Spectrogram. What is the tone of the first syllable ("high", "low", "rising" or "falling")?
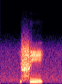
falling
